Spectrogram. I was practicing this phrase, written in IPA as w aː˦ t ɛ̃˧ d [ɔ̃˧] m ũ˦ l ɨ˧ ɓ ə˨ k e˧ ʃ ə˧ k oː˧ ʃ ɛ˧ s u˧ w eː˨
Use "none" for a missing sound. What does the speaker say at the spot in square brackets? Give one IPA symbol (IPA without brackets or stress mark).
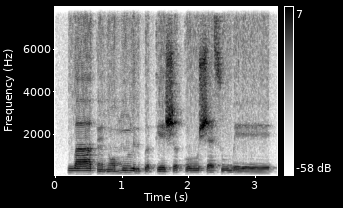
ɔ̃˧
